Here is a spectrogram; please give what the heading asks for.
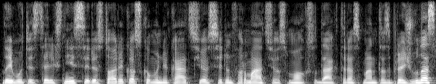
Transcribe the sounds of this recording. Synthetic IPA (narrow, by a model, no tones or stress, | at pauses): lˠɐɪmuːt̪ʲɪst̪ʲɛlʲksʲnʲiːsɪɾɪst̪ɔːɾʲɪkoːskɔmʊnʲɪkɑːt̪sʲɪjoːsɪɾɪnfɔɾmɑːt̪sʲɪjoːsmoːkʲslˠuːd̪ɑːkt̪oɾɐsmɑnt̪ɐsbɾɐʒʲuːnɐs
